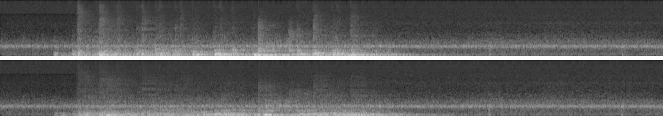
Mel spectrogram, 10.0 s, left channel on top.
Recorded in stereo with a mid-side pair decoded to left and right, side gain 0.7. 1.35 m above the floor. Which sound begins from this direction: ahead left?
Running footsteps, at 0.8 s.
